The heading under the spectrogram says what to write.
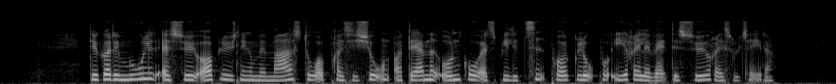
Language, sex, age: Danish, female, 33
